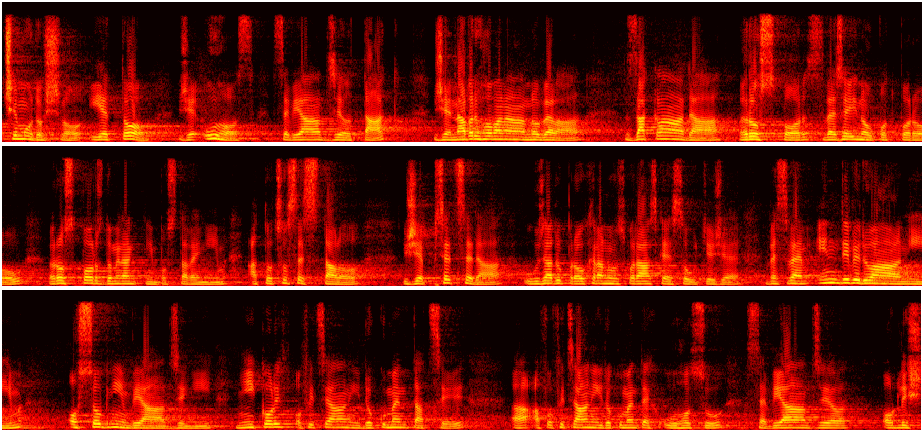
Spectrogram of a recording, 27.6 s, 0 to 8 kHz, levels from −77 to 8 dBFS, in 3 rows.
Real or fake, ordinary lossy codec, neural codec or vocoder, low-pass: real; MP3, 64 kbps; none; 7.2 kHz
